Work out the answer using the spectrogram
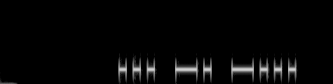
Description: Morse code, heard as a keyed tone, about 17 wpm, 700 Hz. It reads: SNB
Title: USA Call Sign Postfixes - 3 Letters 17wpm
